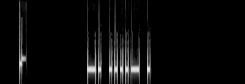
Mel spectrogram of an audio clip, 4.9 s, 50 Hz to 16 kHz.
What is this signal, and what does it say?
Morse code, heard as a keyed tone, about 22 wpm, 700 Hz. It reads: N4E
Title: All Cut Numbers - 3-Digit 22wpm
